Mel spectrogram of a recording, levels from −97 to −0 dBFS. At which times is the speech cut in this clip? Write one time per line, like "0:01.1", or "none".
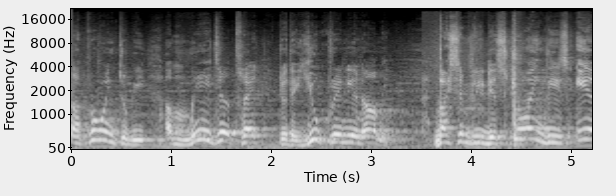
0:03.4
